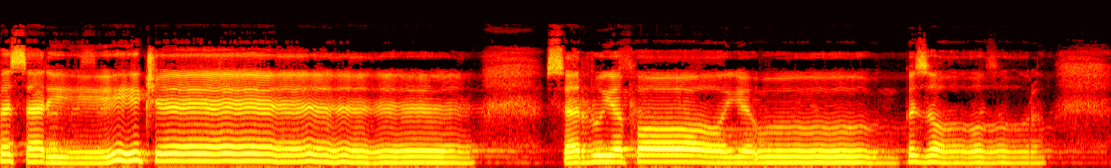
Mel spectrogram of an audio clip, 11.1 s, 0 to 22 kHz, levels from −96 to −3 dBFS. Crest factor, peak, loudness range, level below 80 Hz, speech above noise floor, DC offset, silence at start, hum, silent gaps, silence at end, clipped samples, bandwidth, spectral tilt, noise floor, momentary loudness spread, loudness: 14 dB; -6 dBFS; 4 LU; -50 dBFS; 22 dB; under 0.1%; 0 s; none; none; 0.05 s; under 0.1%; 10.5 kHz; -5.5 dB/octave; -40 dBFS; 15 LU; -19 LUFS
